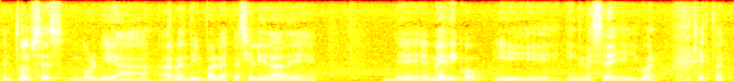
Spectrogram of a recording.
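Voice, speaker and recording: A man with an Argentine accent, a gynecologist guest on a radio interview by phone, speaking in a measured way with many fillers. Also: low-pitched, vocal fry, mellow, slight background noise. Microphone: phone line.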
